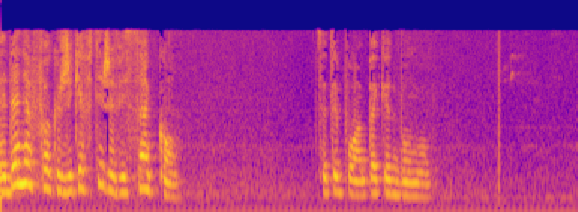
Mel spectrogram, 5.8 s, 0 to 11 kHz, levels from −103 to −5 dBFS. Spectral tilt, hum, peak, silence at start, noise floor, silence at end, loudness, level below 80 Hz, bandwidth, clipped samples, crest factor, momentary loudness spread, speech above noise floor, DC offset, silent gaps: -3 dB/octave; none; -4 dBFS; 0 s; -49 dBFS; 1.5 s; -19 LUFS; -60 dBFS; 7.4 kHz; under 0.1%; 18 dB; 20 LU; 30 dB; 0.2%; none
